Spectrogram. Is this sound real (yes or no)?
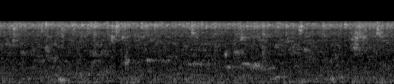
no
